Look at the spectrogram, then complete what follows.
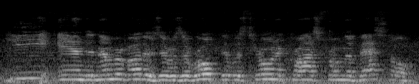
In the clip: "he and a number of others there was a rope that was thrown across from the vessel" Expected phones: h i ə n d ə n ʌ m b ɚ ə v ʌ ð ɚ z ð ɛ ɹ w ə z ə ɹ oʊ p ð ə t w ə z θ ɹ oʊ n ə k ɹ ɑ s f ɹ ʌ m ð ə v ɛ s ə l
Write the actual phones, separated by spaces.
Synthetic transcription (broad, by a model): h i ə n ə n ʌ m b ɚ ə v ʌ ð ɚ z ð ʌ ɹ w ə z ə ɹ oʊ p ð ə t w ə z θ ɹ oʊ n ə k ɹ ɑ s f ɹ ʌ m ð ə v ɛ s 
